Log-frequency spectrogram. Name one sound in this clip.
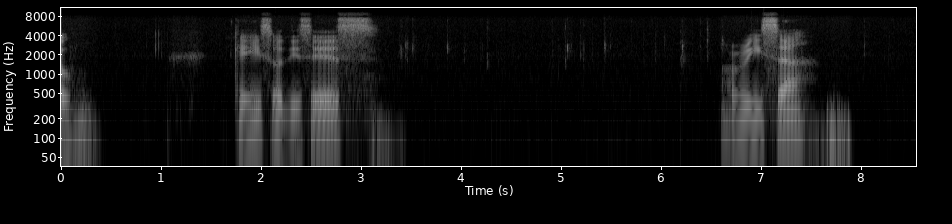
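A young man speaks calmly and close into a microphone, in short bursts.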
